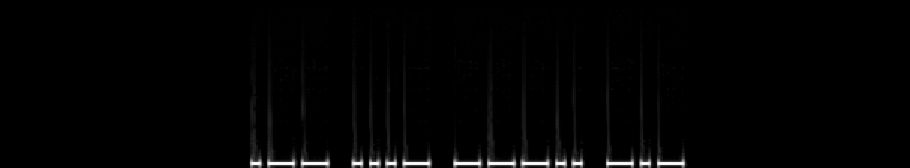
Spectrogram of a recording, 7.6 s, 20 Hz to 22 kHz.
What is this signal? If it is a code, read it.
Morse code, heard as a keyed tone, about 17 wpm, 700 Hz. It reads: WV8K
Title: USA Call Signs - 4 Characters - Repeated 3x - 17wpm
